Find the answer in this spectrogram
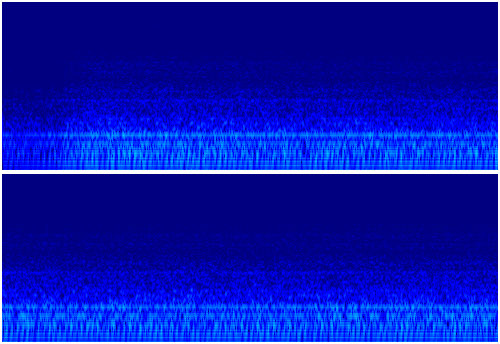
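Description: Steady low hiss with a faint hum underneath, slightly louder from about a second in, with no distinct event standing out.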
